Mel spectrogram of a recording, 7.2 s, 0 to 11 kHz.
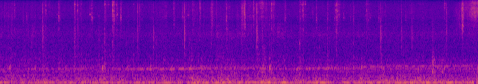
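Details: Ford Focus 2 driving: faint light ticks over steady low road rumble, suspected steering rack knock.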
